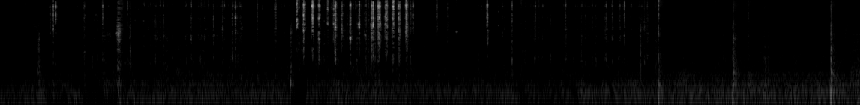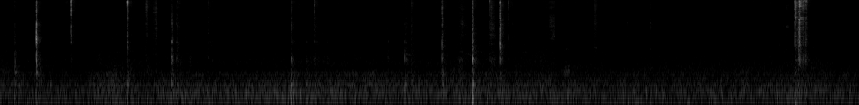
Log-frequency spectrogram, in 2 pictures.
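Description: A hobby knife blade scoring and cutting thin brass sheet: scattered sharp ticks and scrapes of steel on brass, with a quick run of rapid ticks about five to seven seconds in. Near the end comes one louder, short cut, as scissors snip the brass.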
